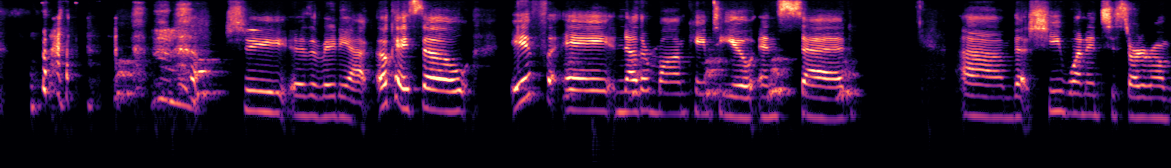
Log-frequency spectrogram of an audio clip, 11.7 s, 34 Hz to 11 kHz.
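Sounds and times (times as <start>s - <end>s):
laughter: 0.0s - 2.1s
dog barking at a delivery: 1.2s - 2.3s, 7.0s - 8.7s
speech: 1.5s - 11.7s.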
